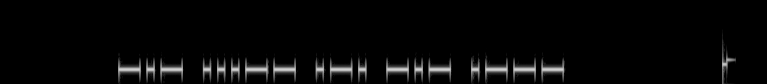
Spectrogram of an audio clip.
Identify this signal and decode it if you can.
Morse code, heard as a keyed tone, about 17 wpm, 700 Hz. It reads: K3RKJ
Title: USA Call Signs - 5 Characters - 2x Character Spacing - 17wpm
